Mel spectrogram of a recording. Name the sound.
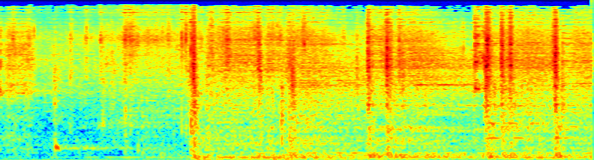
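door being shut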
